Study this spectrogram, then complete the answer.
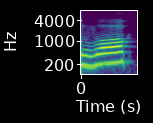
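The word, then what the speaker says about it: walk: हमारे एल के इसको ऑक करके पढ़ेंगे ऑक पढ़ा जा रहा है एल जो है वो वो साइलेंट है। चलिए स्पेलिंग्स देखें जैसे कि वॉक, टॉक, चॉक, स्टॉक और यहां पर वक।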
